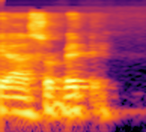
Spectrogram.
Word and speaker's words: sorbete: So in Ecuador, we say sorbete. – Oh, interesting. That sounds like sorbet, like the dessert.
